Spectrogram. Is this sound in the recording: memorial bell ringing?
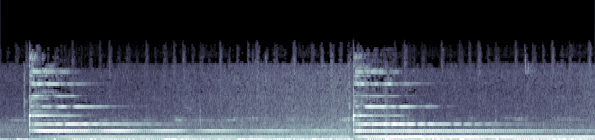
yes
